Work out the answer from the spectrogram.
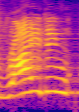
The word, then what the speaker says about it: riding: Entonces, riding se escribe con una I, pero se dice como si fuera A-I. Riding.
